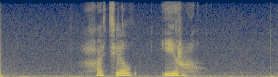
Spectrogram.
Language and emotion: Russian, neutral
